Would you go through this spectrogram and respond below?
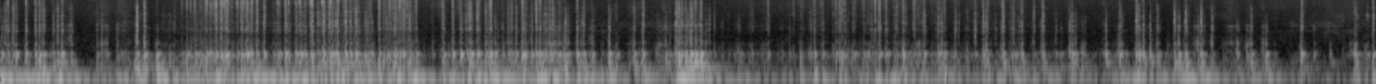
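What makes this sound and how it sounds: Long blue nails scratch and tap quickly across a hollow black metal mesh microphone grille held steady. The result is a dense, muffled scraping rumble concentrated in the low end, with rapid, irregular taps running throughout.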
